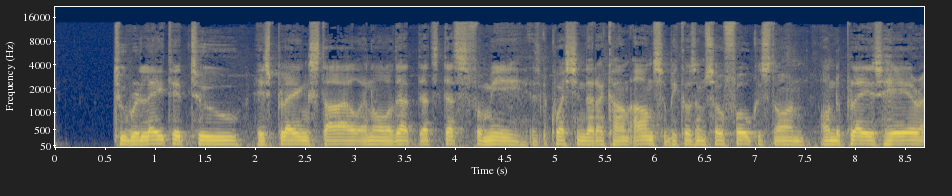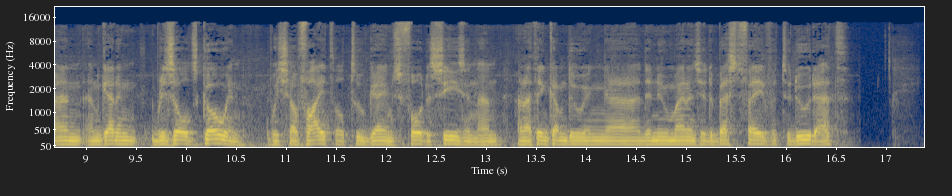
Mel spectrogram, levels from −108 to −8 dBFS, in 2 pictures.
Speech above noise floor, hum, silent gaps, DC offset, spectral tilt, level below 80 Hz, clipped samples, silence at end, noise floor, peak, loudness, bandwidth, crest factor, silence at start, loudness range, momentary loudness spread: 47 dB; none; none; under 0.1%; -5 dB/octave; -48 dBFS; under 0.1%; 0.8 s; -71 dBFS; -8 dBFS; -24 LUFS; 14 kHz; 16 dB; 0.6 s; 2 LU; 6 LU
